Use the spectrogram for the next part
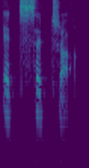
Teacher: It is not ek cetra or etcetera, but et cetra. Its /t/ sound there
